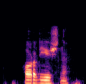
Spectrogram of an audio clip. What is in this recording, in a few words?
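"ордйысьны", Komi, male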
